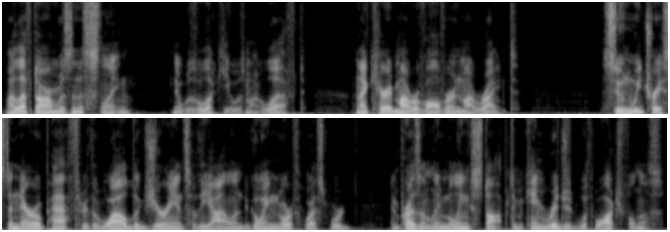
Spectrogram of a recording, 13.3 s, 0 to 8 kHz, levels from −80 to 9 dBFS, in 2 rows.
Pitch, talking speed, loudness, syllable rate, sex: 90 Hz, 205 wpm, -20 LUFS, 5.5 syllables/s, male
